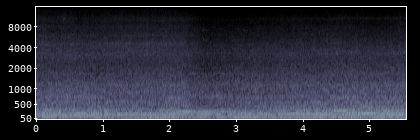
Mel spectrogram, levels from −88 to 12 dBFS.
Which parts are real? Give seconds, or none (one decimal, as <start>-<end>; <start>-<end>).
0.0-1.4; 2.4-3.2; 4.0-5.6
